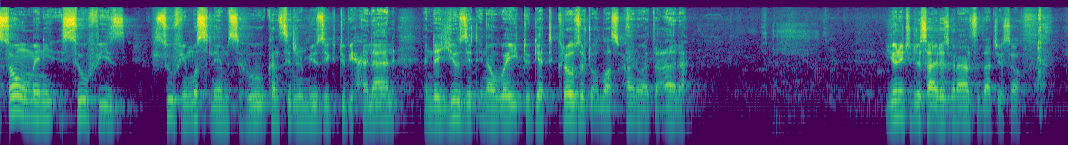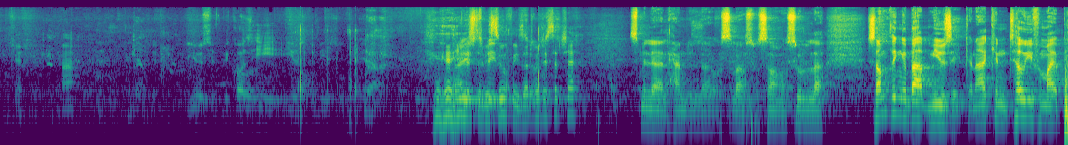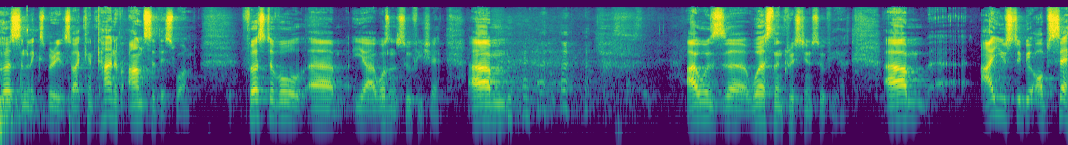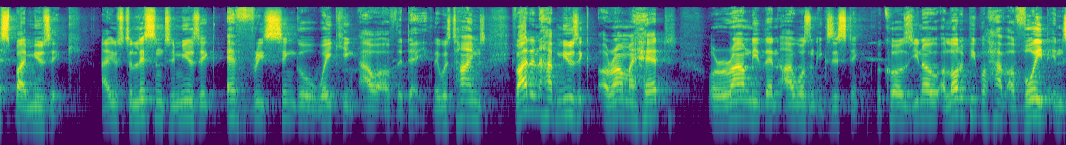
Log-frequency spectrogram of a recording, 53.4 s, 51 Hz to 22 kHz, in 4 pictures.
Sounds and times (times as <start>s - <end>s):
Speech: 0.0s - 8.7s, 11.1s - 12.9s, 15.0s - 18.2s, 18.8s - 20.6s, 21.2s - 29.1s, 29.8s - 33.1s, 35.3s - 53.3s.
